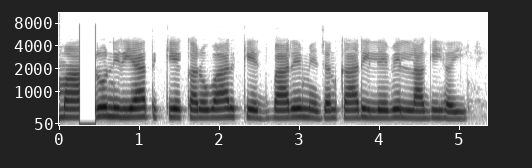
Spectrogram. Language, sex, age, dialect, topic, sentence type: Magahi, female, 41-45, Central/Standard, banking, statement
